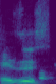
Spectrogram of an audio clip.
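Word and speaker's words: Jesús: It's actually pronounced Jesus."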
